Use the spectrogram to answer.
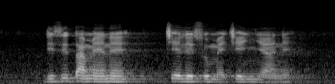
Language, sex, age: Northern Sotho, male, 22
